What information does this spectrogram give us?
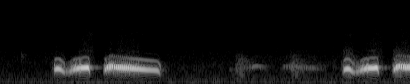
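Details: Low, mellow cooing of a spotted dove, meant for training freshly caught doves to sing. A wavering double coo is followed by a longer falling note, then faint soft notes, then the next phrase begins.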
